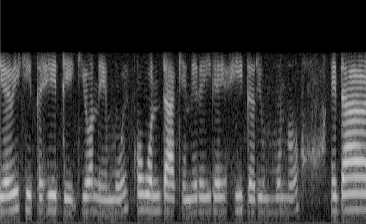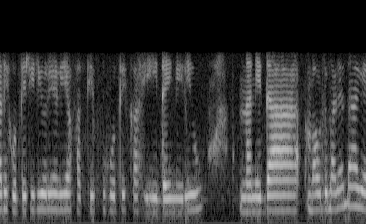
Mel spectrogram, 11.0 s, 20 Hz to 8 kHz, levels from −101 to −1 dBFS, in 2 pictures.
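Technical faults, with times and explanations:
Throughout: AMR narrowband mobile codec. The speech passes through a mobile-phone speech codec that keeps only a 300 Hz to 3.7 kHz line band, with nothing above 3.8 kHz. The damage is plainly audible: voiced sounds turn buzzy and synthetic because the codec rebuilds them from a vocal-tract model fed by sparse pulses. That coarseness fits a low AMR-NB mode of around 8 kbps. On a spectrogram, all energy stops at a flat ceiling near 3.8 kHz, and harmonics look smeared in 20 ms blocks.
1.1–1.42 s and 7.03–7.32 s: speech cut by the noise suppressor. In each window the noise suppressor mistook part of the speech for background, which sits about 24 dB below the voice, and turned it down by as much as about 12 dB. In each case roughly 150 ms of sound is affected, so syllable edges come across as swallowed or faint. On the waveform the envelope sags abruptly there, and the spectrogram shows the speech energy thinning out in patches.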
